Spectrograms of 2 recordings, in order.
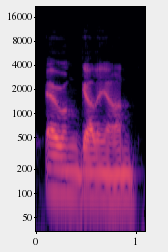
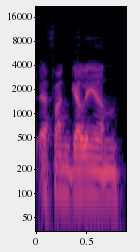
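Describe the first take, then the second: First: "evangelion" opening with a w glide; "ew" pronunciation. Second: "evangelion" opening with ef, hard g; "ef" pronunciation. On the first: Teacher giving the preferred option, ew pronunciation. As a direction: say "evangelion" as eh-wang-GHE-lee-on. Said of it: "I think evangelion is probably". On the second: Teacher giving one debated option, ef pronunciation. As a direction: say "evangelion" as ef-ang-GHE-lee-on. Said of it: "to pronounce it". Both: Shown as a demonstration.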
